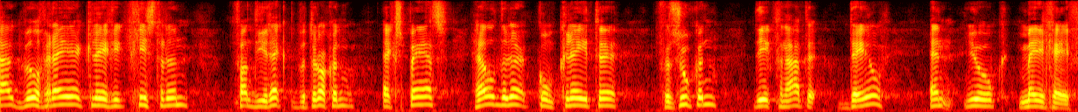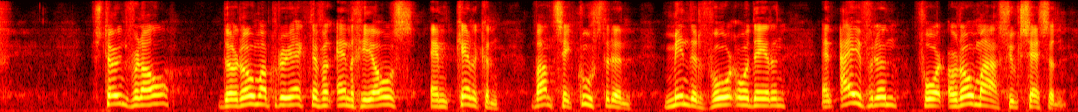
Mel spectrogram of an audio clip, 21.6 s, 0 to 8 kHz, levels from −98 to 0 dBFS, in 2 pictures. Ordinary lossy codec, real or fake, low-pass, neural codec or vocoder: none; fake; none; codec, 16 kHz, 4.8 kbps, FACodec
